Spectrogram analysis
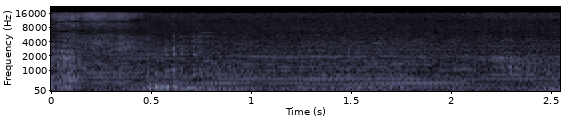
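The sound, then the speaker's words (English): A leopard's low, rumbling growl in an empty lodge during lockdown carries steadily for a couple of seconds, fairly loud, with a deep throaty rasp and no voices over it. “A cameraman films a leopard in an empty lodge.”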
